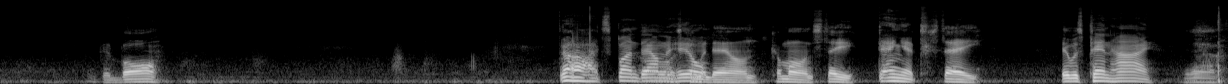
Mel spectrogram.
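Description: A man talks close by, with animation.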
